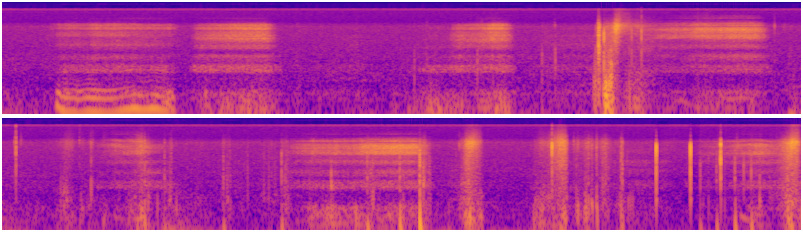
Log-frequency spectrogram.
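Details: Snoring during pregnancy: repeated rough, rattling snores with breathy whistling parts between them, recorded in a small room during sleep.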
